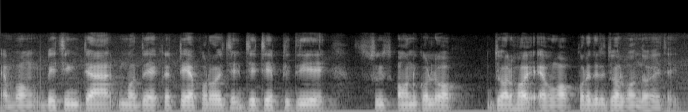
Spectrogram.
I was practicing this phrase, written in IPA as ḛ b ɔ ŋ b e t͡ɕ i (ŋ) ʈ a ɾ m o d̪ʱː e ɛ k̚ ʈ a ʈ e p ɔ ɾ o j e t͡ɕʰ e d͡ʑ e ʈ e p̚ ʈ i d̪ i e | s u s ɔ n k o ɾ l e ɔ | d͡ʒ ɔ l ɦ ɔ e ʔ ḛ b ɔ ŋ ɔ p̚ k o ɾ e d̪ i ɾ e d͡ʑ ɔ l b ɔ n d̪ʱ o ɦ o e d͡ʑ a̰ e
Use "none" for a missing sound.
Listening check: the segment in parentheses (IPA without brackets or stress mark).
ŋ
